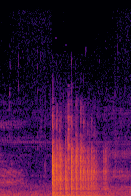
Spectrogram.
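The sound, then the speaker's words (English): Dice clatter across a hard table, a sudden bright rattle of quick tumbling clicks that lasts about half a second and fades out. The sound is clear with no talking. “I should have got my dice out.”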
